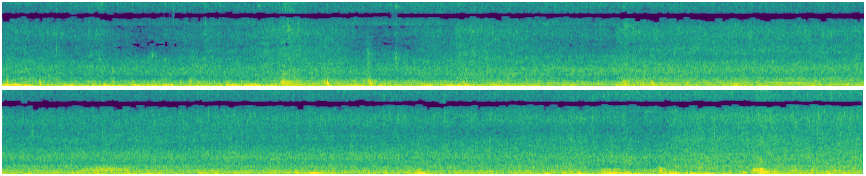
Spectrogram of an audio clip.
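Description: Wind buffeting the microphone in uneven gusts, with a few short knocks scattered through.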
